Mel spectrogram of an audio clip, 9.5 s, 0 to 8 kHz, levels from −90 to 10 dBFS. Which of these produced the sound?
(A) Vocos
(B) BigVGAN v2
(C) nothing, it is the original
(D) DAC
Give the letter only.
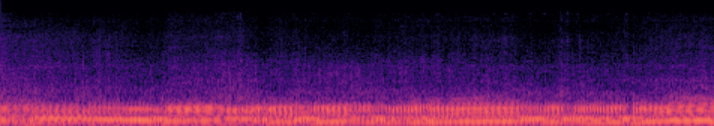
C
